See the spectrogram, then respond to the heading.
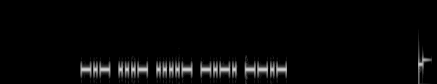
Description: Morse code, heard as a keyed tone, about 38 wpm, 700 Hz. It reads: KV4CQ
